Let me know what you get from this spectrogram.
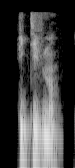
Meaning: fictitiously
- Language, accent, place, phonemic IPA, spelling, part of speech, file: French, France, Lyon, /fik.tiv.mɑ̃/, fictivement, adverb, LL-Q150 (fra)-fictivement.wav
